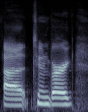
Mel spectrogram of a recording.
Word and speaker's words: Thunberg: So, Greta Thunberg, if you're using the the other pronunciation, the Swedish pronunciation, or Thunberg, she was on The View over on Friday.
